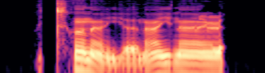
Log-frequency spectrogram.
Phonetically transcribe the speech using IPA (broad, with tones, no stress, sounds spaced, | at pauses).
cʰ ə̃˥ ɾ ɛ̃˩ j ɛ˩ ɾ æ̃˥ j ɾ ɛ̃˥ ɭ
